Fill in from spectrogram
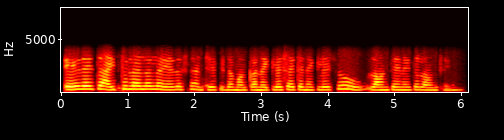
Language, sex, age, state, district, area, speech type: Telugu, female, 18-30, Telangana, Vikarabad, rural, conversation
